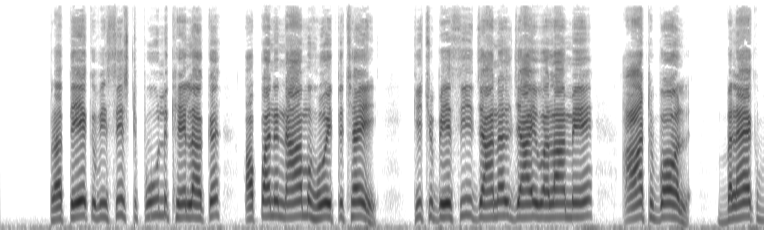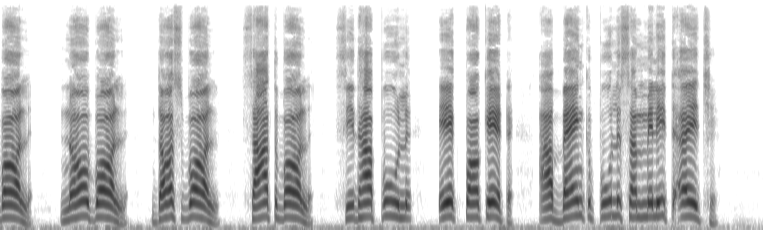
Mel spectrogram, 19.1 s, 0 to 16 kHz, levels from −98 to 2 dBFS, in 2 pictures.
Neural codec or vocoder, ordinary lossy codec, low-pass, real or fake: vocoder, 44.1 kHz, 128 mel bands, Pupu-Vocoder; MP3, 96 kbps; 14.4 kHz; fake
